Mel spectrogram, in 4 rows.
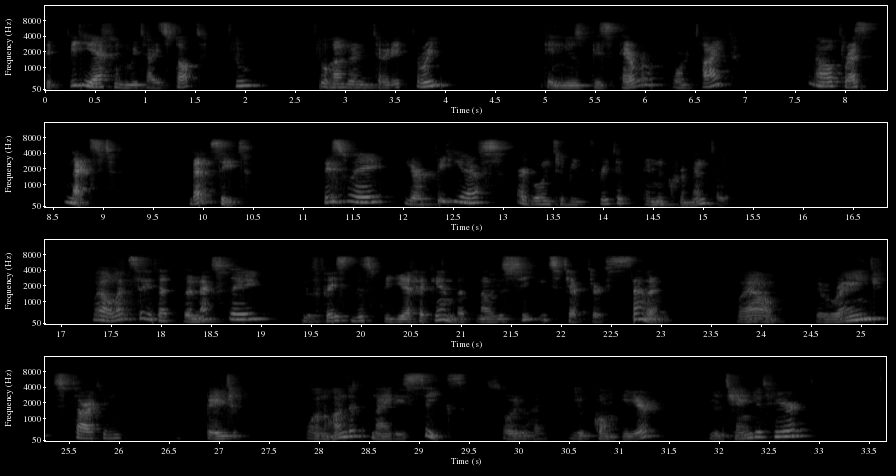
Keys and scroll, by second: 32.9 BackSpace.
